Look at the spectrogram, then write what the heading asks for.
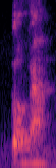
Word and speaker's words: Gauguin: Gauguin se escribe, ¿no? Y se pronuncia Gauguin, ya, bueno, francesado.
